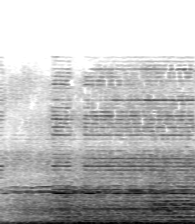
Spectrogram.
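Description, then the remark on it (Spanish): A loud, steady drone of heavy engines rolls on without a break, deep rumbling harmonics under a broad hiss, as tractors pass one after another in Ciudad Real. No voices are heard. “Y venga a pasar tractores, y venga a pasar tractores, y venga a pasar tractores.”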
